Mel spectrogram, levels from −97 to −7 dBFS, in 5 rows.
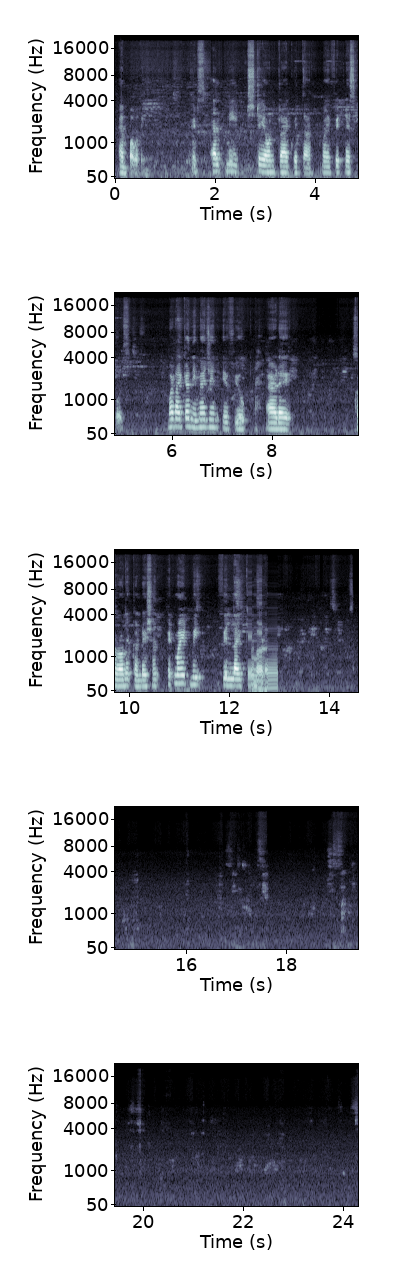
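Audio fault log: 12.39 to 13.07 s, robotic sound from repeated short buffers: for about two-thirds of a second the speech collapses into a stiff, metallic buzz pitched at 50 Hz that only loosely tracks the talking. The likely cause is audio arriving too slowly, so the playback side keeps looping its last chunk instead of waiting. A 50 Hz buzz points to a roughly 20 ms repeat, and most of that stretch seems to be filled this way rather than with real audio.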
